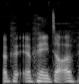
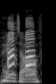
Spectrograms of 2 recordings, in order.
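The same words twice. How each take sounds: First: Said in the usual way. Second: Put-on high, rising English accent. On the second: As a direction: echo it in a posh English accent. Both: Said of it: "Who's doing the English accents now?".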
